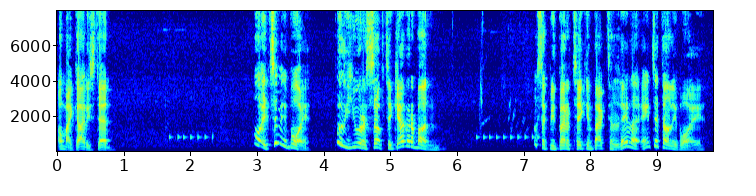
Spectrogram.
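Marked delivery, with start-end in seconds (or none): 3.0-9.7 put-on cheeky Welsh accent, higher and bouncy; broad Welsh lilt, chatty and brash; Welsh fairy sidekick. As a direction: play the Welsh fairy sidekick with some swagger. Voices Drippy in game.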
